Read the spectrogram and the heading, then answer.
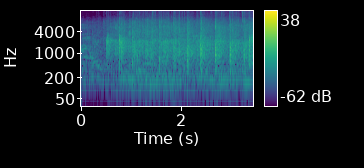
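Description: A church audience breaks into applause at the end of a sermon after a brief quiet moment, many hands clapping in a steady, dense patter that holds at an even, fairly loud level throughout.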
